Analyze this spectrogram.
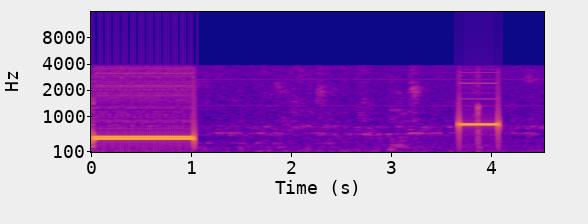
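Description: Telephone dialing sounds: a steady tone of about one second, a stretch of low background hiss, then a single short, higher keypad beep.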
